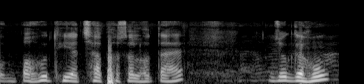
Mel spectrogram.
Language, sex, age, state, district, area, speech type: Hindi, male, 30-45, Bihar, Muzaffarpur, rural, spontaneous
